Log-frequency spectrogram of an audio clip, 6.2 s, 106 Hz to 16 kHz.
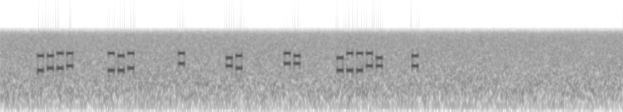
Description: DTMF, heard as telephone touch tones, dialled by machine, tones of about 60 ms, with phone line noise. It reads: 2569 326 # 75 #0 13397 8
